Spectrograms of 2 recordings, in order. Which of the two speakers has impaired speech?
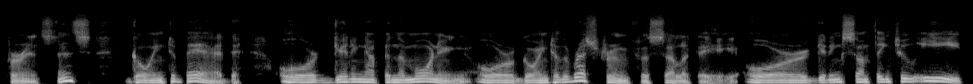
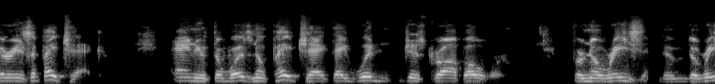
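The second: cerebral palsy, severe; from birth, quadriplegic, lifelong wheelchair user, limited limb use; needs overnight care; speaks very clearly, talked early.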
